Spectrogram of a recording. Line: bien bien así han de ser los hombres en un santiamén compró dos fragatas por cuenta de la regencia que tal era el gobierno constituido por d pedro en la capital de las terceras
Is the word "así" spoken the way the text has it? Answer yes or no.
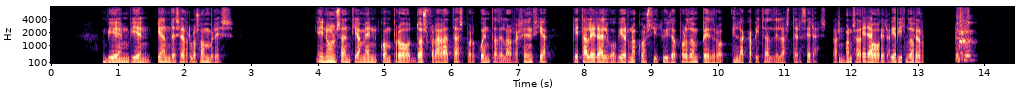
no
